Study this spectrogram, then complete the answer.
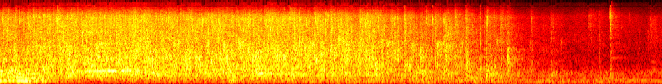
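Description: Sustained, loud audience applause for the national police chief at a South Papua regents' forum, a dense wash of clapping that thins and dies away in the last seconds.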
